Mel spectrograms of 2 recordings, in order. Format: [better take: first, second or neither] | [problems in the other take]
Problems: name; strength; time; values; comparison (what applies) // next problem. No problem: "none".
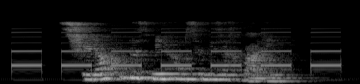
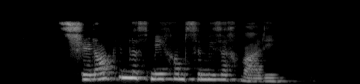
second | background sound (Alarm); 10 dB below the speech // room echo; dies away in 0.9 s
